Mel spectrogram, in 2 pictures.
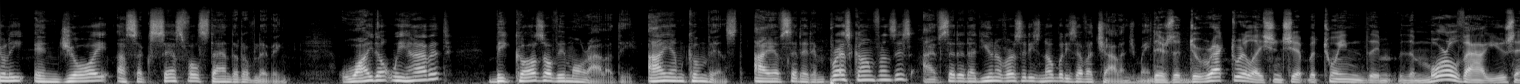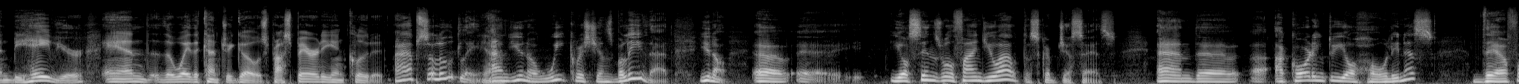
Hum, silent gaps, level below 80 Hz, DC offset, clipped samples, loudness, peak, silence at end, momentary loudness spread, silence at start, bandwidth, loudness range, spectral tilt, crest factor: none; none; -40 dBFS; under 0.1%; under 0.1%; -18 LUFS; 0 dBFS; 0 s; 10 LU; 0 s; 14 kHz; 3 LU; -6 dB/octave; 18 dB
